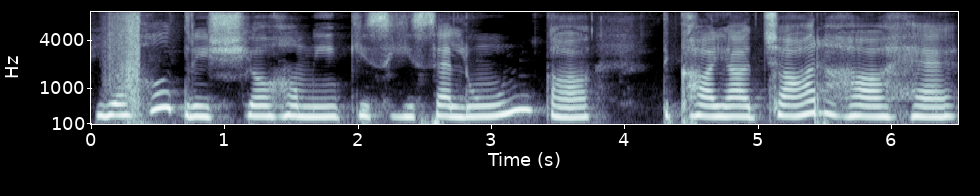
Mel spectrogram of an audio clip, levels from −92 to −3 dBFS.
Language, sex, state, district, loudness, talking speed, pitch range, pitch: Hindi, male, Punjab, Fazilka, -13 LUFS, 90 wpm, 225-245 Hz, 230 Hz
